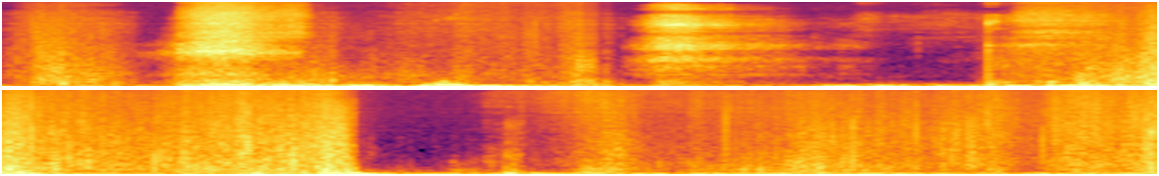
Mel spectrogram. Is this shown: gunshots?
no

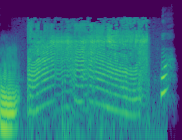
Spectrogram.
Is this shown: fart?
yes

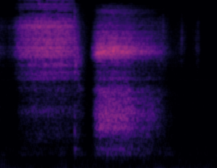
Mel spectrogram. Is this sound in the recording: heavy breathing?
yes

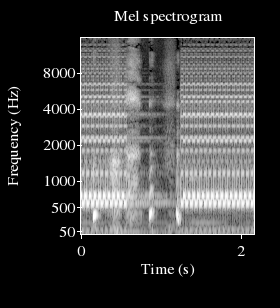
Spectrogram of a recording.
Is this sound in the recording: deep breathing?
no

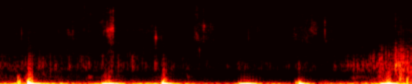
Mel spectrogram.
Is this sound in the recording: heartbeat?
yes

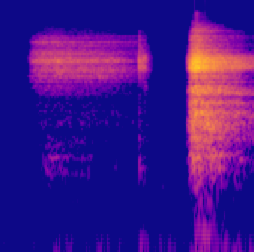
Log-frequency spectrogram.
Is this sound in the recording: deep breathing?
yes

